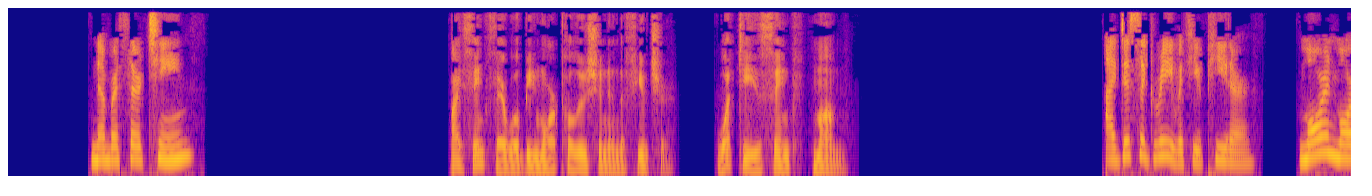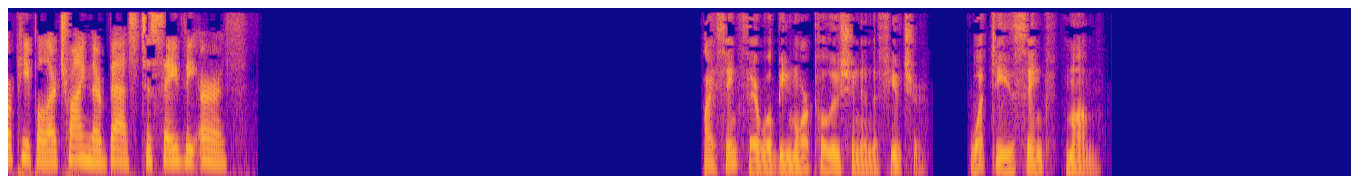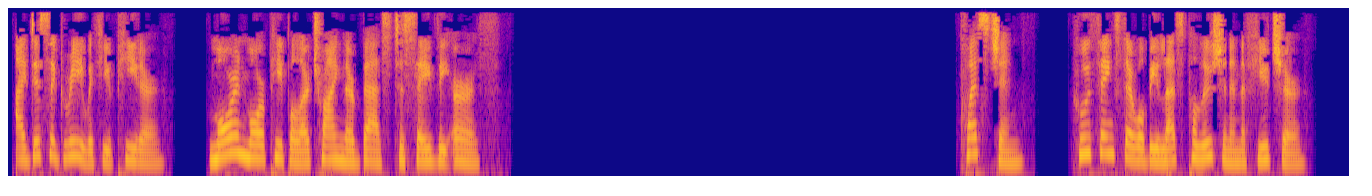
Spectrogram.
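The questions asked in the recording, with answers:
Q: Who thinks there will be less pollution in the future?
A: Peter's mom.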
